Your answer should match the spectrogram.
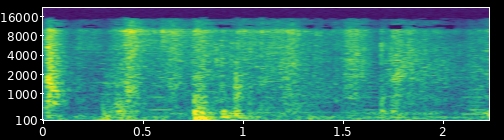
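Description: Cardboard box and plastic packaging being handled: rustling with a few light knocks, three of them in the first second.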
